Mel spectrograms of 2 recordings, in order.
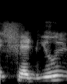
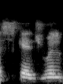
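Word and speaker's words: schedule: में शेड्यूल बोलते हैं, अमेरिकन या ब्रिटिश में से किसी एक में शेड्यूल बोलते हैं, एक में स्केड्यूल बोलते हैं। तो ये प्रोनाउंसिएशन की डिफरेंस है, बट बोथ आर एक्सेप्टेड।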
